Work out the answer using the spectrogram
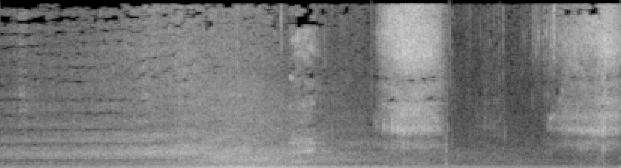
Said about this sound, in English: Hang on. We're just going to wait for the truck to go by.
